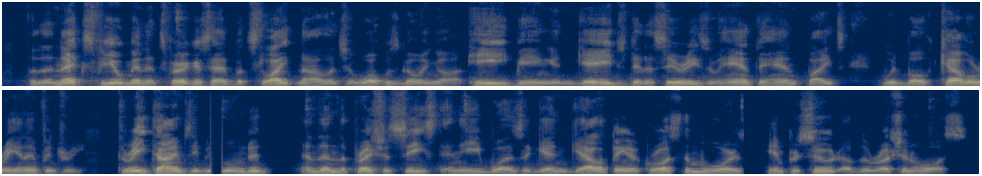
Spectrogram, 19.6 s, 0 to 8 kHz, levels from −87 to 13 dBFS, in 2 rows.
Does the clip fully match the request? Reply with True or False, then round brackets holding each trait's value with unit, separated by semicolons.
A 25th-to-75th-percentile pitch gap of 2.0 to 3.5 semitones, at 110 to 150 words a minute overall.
False (2.4 semitones; 170 wpm)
